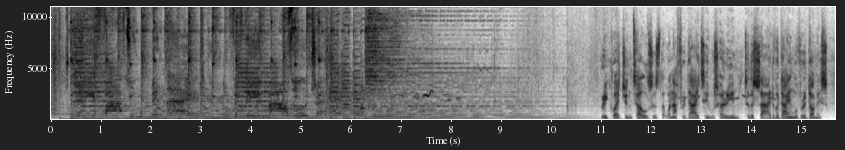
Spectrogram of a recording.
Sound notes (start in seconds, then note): 6.0 birds tweeting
